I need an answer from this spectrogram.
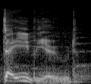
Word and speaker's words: debuted: Could they not say, hey, by the way, it's pronounced debuted? I know you wanted to make your international debut, but it's time for you to get D-Butt out of here.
